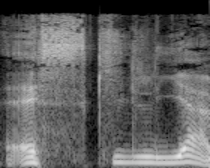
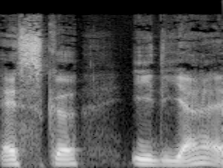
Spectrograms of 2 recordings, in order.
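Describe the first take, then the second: First: The words que and il run together. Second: The words que and il are separate. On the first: The speaker calls it right. "it runs together" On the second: The speaker calls it wrong. "you don't say est-ce que il y a"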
